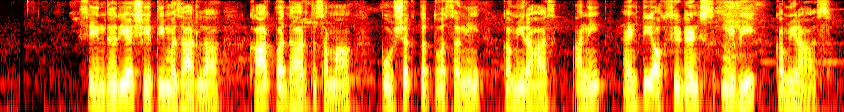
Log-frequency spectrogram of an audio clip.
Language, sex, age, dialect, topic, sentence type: Marathi, male, 18-24, Northern Konkan, agriculture, statement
